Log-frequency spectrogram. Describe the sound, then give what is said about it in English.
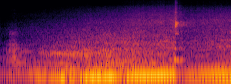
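A car engine idles in Bebop's car park with a steady, low, droning rumble throughout, broken only by a brief sharp click partway through. No one speaks. “In the car park, no one gets out of their car.”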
